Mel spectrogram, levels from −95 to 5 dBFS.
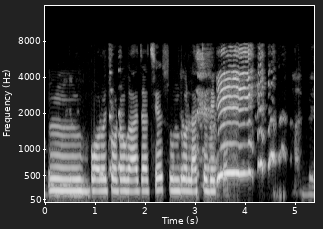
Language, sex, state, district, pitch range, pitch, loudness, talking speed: Bengali, female, West Bengal, Malda, 215-270 Hz, 220 Hz, -13 LUFS, 100 wpm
